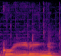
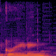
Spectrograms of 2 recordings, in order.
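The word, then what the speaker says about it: Groening: So, can we talk about how uh how the creator's name is Matt Greening and there's no A in his last name at all? I can't pronounce his last name at all. What? You can't say graining.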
